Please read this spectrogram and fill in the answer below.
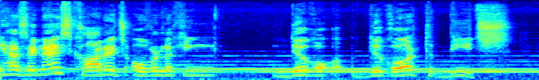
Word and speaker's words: Dugort: She has a nice cottage overlooking Dugort Beach. How was this pronounced? I forget. Half swallowed by fuchsia bushes and giant rhubarb. Let's see. Dugort. Dugort. Not Dugort, but Dugort.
